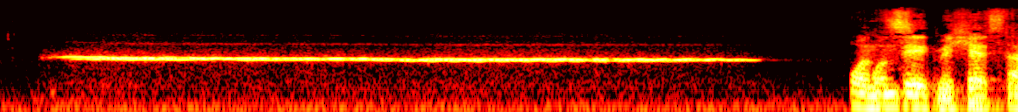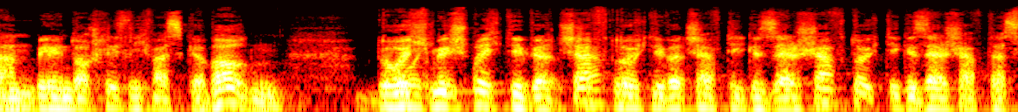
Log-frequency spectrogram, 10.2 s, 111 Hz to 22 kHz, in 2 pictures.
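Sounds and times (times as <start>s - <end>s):
person whistling one long steady note: 0.2s - 3.9s
speech: 4.2s - 10.1s.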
